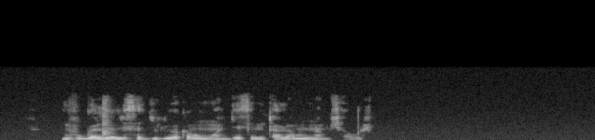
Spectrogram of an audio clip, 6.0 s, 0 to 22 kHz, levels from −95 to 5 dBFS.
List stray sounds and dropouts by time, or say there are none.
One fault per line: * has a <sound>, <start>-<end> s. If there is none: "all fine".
all fine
